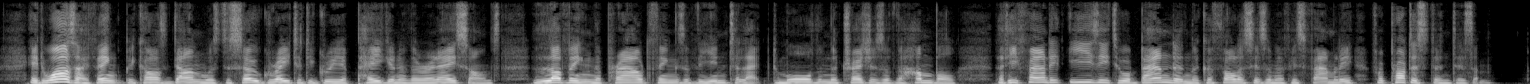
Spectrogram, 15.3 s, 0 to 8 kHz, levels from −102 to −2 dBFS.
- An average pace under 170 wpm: No, average, 175 wpm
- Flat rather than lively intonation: No, average, 3.3 semitones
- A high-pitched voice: No, medium, 155 Hz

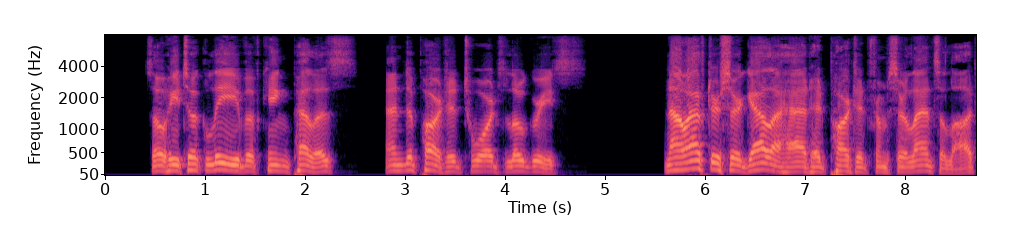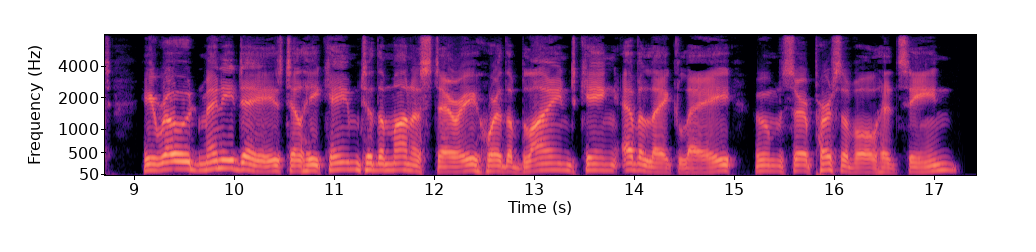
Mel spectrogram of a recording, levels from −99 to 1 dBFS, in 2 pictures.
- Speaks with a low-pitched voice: Yes, low, 115 Hz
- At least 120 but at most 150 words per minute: Yes, average, 140 wpm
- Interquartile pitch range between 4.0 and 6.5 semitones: Yes, average, 4.4 semitones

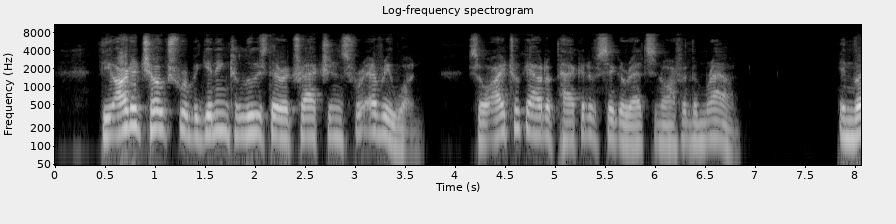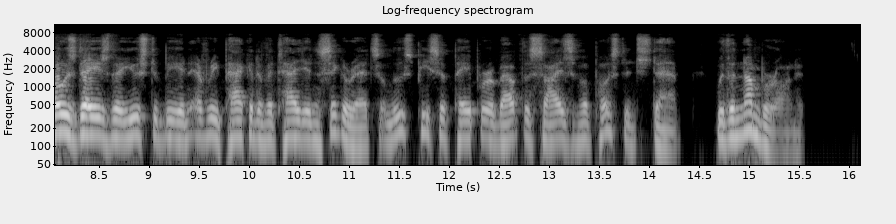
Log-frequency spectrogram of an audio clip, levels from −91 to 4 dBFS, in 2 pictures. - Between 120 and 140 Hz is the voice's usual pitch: Yes, low, 135 Hz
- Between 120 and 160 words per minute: No, average, 195 wpm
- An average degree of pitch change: Yes, average, 4.2 semitones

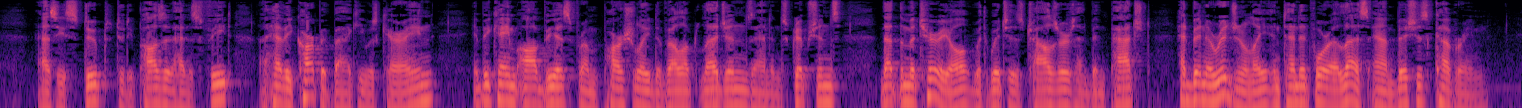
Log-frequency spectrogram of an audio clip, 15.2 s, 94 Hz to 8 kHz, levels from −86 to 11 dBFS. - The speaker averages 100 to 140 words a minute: No, average, 165 wpm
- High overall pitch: No, low, 105 Hz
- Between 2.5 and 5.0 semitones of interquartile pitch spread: Yes, average, 3.8 semitones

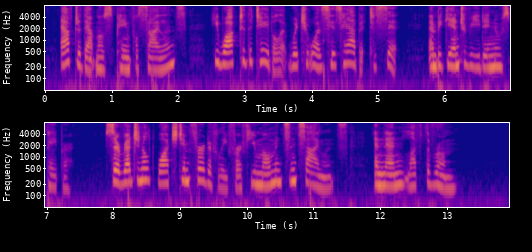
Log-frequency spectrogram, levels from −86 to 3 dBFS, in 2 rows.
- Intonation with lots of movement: No, average, 4.4 semitones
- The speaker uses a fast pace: No, average, 170 wpm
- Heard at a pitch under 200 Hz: No, high, 210 Hz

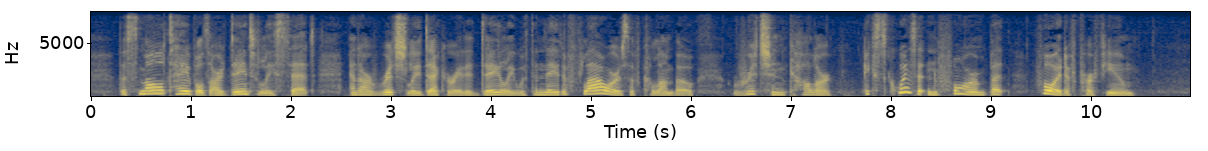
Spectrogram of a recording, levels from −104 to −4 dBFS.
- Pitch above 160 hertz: Yes, high, 190 Hz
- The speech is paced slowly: No, average, 145 wpm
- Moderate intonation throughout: No, wide, 6.2 semitones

